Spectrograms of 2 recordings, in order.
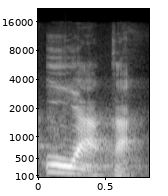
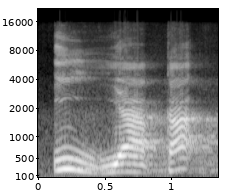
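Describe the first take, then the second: First: The y sound is short and single. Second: The y sound is held long and doubled. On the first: The speaker calls it wrong. "bukan iyaka" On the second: The speaker calls it right. "Ya-nya harus double"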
